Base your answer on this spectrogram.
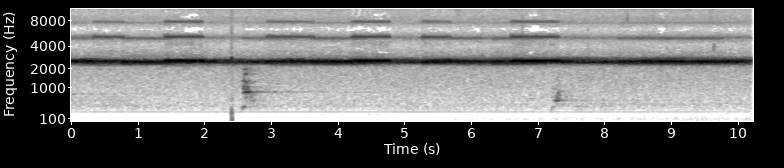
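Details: Unbroken shrill cricket trill with overtones pulsing on and off. One sharp click is heard early, followed by two faint lower chirps from another creature.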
